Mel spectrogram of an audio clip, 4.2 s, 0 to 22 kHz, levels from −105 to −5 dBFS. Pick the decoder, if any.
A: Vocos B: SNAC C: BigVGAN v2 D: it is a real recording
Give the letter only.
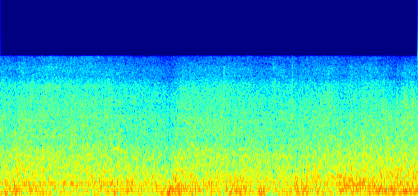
D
